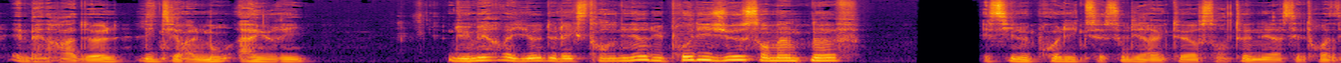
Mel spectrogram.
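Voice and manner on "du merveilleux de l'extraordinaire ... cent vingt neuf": excited praise. A narrator's reading. Enthusiastic sub-director praising claim.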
